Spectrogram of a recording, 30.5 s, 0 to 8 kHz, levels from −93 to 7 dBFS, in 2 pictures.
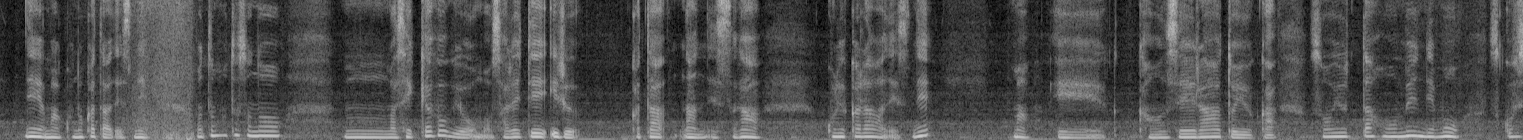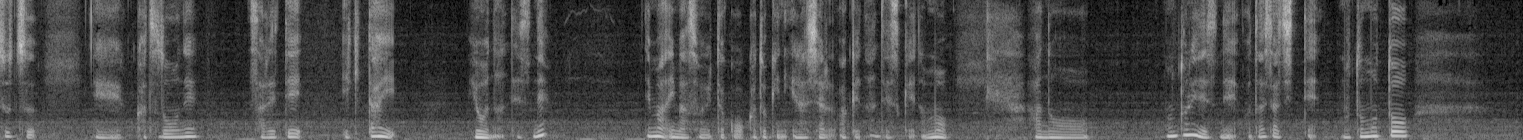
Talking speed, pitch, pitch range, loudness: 260 characters per minute, 200 Hz, 180-225 Hz, -24 LUFS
